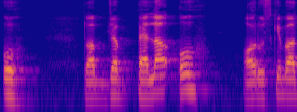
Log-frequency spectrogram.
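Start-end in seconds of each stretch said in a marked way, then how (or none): 0.0-0.2 ओह started with a clean glottal catch; glottal stop demo. Shown as a demonstration. Teacher repeats ओह with a throat catch. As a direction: stop the airflow before ओह. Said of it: "दो दफ़ा आपने बोला है ओह".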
